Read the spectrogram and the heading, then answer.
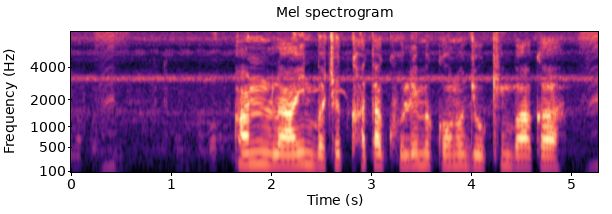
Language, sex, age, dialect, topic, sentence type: Bhojpuri, male, 18-24, Southern / Standard, banking, question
